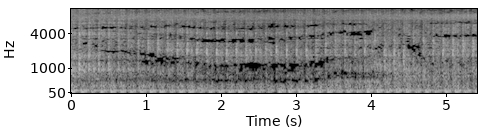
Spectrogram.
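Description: Small single-cylinder vehicle engine running at idle, with a rapid, even beat.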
